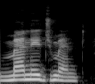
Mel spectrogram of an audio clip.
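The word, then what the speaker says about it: management: इसमें हमारा कोड है एम इ एन टी। एम इ एन टी को पढ़ते हैं। मेंट एम इ एन टी को मेंट।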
